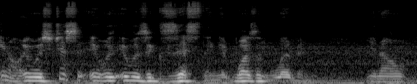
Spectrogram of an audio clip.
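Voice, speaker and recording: A man speaks in a relaxed tone. Room echo can be heard. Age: 60s. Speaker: vlogger. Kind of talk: casual monologue. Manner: relaxed, halting with fillers.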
